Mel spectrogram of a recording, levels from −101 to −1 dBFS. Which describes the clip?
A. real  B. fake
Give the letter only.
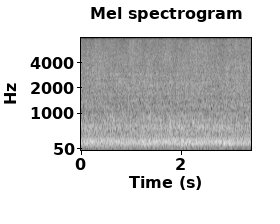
A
